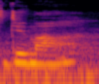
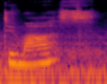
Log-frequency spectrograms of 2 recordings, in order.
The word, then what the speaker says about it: Dumas: I realized after I read the Kamani Cristo that it's Duma, not Dumas.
